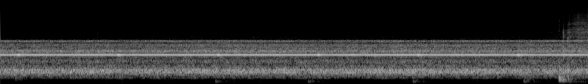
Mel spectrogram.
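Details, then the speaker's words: Xiegu G90 HF transceiver, used, firmware version 1.80, antenna disconnected and volume raised: steady receiver hiss with a faint high tick once per second, interference from the serial text output on the rear COM connector updating every second. "Um, and that is this ticking noise that comes from the UAT. So, disconnect the antenna. Increase the volume. Do you hear that high frequent ticking once every second?"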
